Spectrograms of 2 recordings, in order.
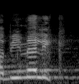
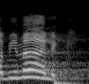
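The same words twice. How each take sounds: First: بملك with a short "ma", as "bi-MA-lik"; short vowel. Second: بمالك with a long "maa", as "bi-MAA-lik"; long alif. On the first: Teacher contrasting two readings, بملك with short vowel. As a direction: say بملك with no long alif. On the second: Teacher contrasting two readings, بمالك with long alif. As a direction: stretch the first vowel of مالك in بمالك. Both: Shown as a demonstration. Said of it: "تقرأ بملك وتقرأ بمالك".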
